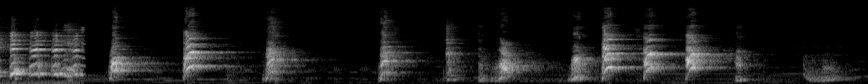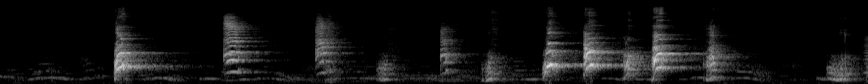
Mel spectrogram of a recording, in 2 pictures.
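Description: A small dog barks sharply, over and over.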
